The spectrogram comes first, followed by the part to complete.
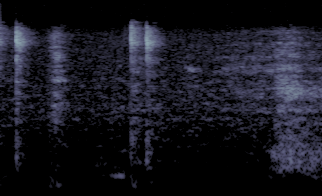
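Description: Faint computer mouse clicks in near silence: two pairs of quick clicks about a second apart.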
